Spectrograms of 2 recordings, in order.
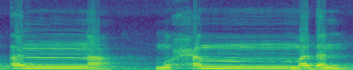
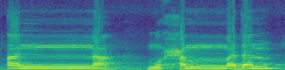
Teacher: मीम में गुन्ना होगा, नून में गुन्ना होगा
